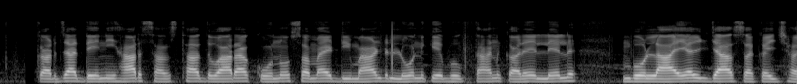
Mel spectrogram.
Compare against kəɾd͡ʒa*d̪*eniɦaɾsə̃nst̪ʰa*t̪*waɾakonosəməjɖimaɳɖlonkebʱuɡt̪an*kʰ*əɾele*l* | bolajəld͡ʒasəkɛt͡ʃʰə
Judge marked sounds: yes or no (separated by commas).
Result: yes, no, no, yes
